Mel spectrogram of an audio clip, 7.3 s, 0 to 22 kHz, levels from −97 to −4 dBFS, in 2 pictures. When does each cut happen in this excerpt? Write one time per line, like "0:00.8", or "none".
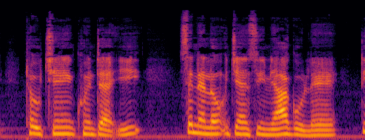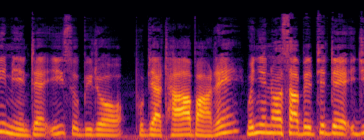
0:04.9
0:06.1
